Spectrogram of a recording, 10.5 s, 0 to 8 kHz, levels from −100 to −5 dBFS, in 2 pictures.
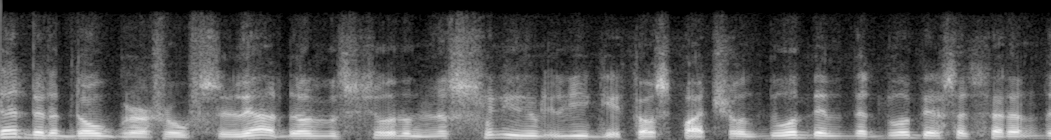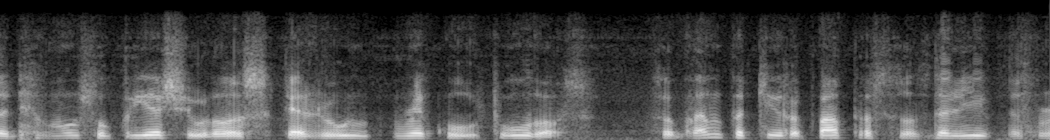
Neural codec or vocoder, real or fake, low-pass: codec, 16 kHz in and 24 kHz out, 0.8 kbps, FocalCodec, streaming, 65536 codes; fake; 7.2 kHz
